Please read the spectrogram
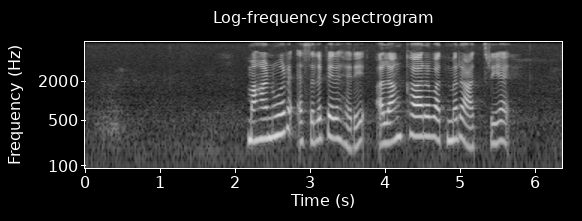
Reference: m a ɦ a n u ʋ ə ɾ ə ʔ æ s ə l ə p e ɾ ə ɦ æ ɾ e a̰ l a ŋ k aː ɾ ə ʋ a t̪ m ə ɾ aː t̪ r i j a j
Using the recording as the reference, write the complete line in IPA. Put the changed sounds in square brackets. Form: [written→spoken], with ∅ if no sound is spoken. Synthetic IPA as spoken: m a ɦ a n u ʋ ə ɾ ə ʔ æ s ə l ə p e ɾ ə ɦ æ ɾ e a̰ l a ŋ k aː ɾ ə ʋ a t̪ m ə ɾ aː t̪ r i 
